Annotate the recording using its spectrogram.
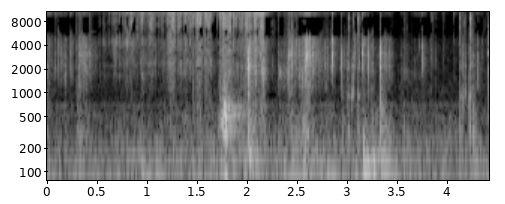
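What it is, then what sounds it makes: Soap bar being shaved. A hand-sized solid yellow bar of soap with a thin bronze outer coating is held in the hand and shaved and scraped with a utility knife blade, sending chips flying off. Dry, crunchy scraping strokes come in quick irregular bursts with a bright, papery texture. Each stroke is short with almost no ring.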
